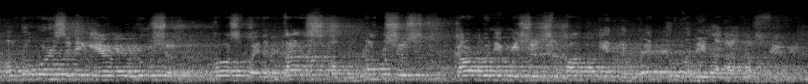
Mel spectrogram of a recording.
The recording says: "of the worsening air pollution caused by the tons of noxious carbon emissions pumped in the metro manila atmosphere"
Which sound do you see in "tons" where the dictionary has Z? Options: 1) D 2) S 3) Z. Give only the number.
2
